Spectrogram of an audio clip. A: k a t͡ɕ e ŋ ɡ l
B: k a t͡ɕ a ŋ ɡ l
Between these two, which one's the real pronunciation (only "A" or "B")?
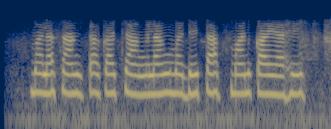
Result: B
